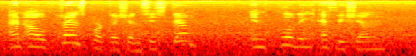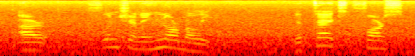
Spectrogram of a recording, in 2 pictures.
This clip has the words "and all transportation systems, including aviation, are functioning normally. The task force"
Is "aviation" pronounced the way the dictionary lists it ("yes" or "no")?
no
